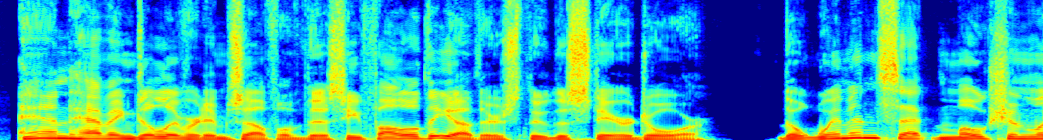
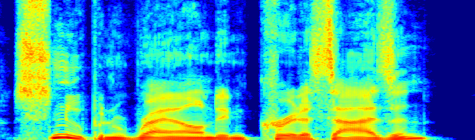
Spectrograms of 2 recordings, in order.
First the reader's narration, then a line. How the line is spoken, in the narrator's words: she said testily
